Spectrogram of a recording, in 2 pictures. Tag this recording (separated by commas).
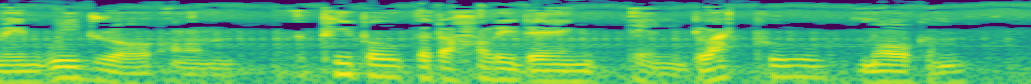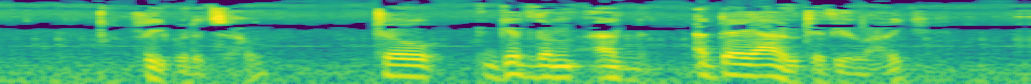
Speech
